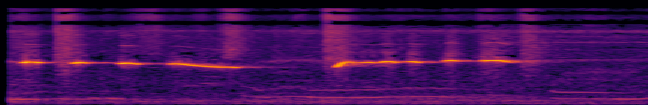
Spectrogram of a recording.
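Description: A person whistling at a dog: three short whistles, then a longer one that falls slightly, then a long held whistle that starts with a quick upward slide about two seconds in.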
